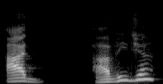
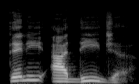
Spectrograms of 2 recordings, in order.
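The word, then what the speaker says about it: Deni Avdija: now I'm Tongue Tied Denny adija there you go the V is silent if we got Denny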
